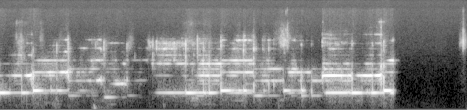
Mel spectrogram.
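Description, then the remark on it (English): A phone rings with a bright, melodic ringtone for an incoming call, a rapid series of electronic tones playing in a repeating tune for about six seconds, clear, then it stops. “This may be my phone call coming.”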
